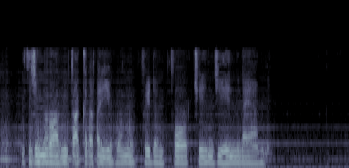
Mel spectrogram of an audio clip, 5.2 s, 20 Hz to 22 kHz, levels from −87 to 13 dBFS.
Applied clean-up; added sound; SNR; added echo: neural separator model SepFormer DNS4.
